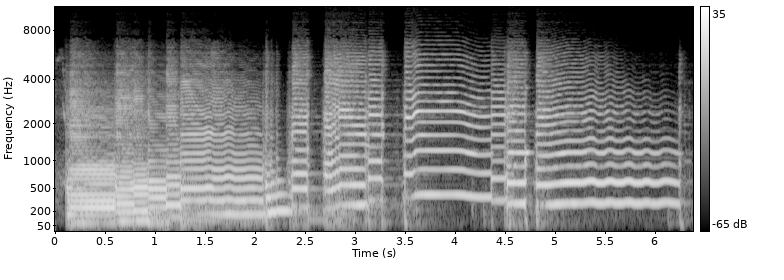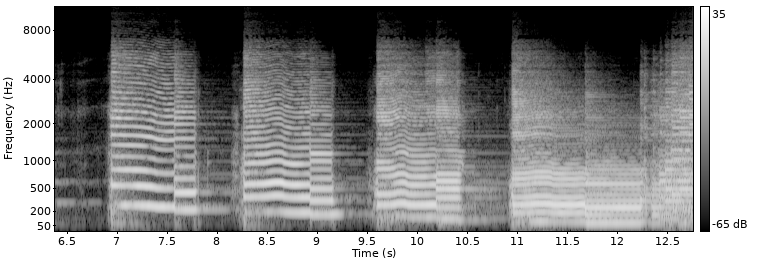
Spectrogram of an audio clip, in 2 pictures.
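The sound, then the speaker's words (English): A distorted electric guitar, played through a Plexi Drive pedal, plays a quick country-style lick with bent notes and sustained tones, loud, with brief pauses between phrases and no talking. “You gotta use your bender. I'll call that country lick. A.”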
